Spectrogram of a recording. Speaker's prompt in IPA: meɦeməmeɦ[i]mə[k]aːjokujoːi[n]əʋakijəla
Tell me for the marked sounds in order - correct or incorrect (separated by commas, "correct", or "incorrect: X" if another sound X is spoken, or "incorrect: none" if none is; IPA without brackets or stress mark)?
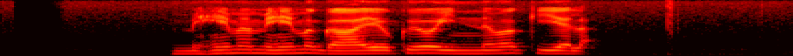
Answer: incorrect: e, incorrect: ɡ, incorrect: nː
